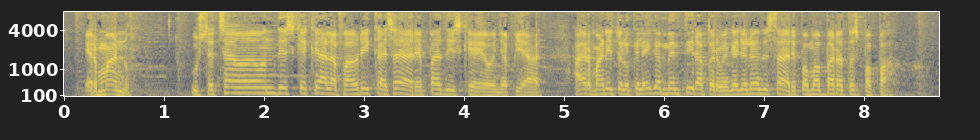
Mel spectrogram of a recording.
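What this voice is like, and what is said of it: Put-on regional accent. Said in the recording (Spanish): “Ese acento, ¿de dónde es?”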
